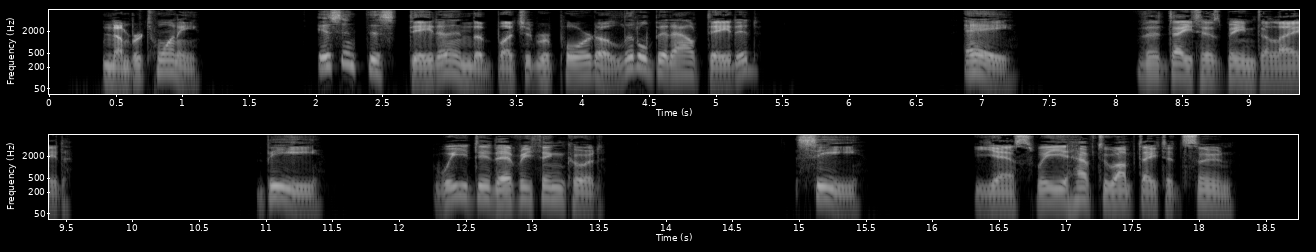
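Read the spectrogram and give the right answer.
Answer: C: Yes, we have to update it soon.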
